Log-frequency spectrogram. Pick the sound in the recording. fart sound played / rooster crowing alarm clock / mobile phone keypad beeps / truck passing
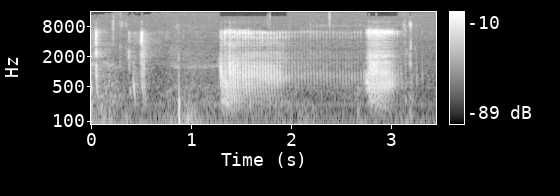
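fart sound played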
